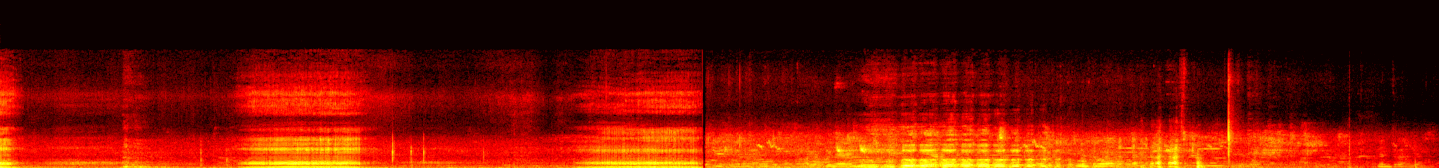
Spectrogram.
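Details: Snoring from a person who fell asleep sitting on a motorbike: two loud, rough snores on breathing in, followed by background voices and laughter.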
